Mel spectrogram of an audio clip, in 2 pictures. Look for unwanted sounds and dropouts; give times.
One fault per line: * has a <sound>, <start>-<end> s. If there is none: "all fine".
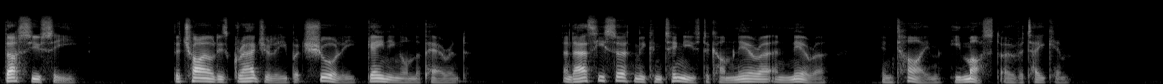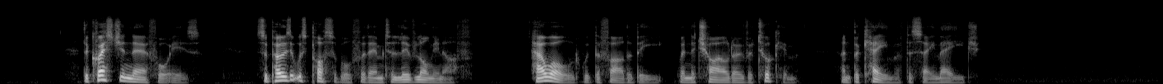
all fine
